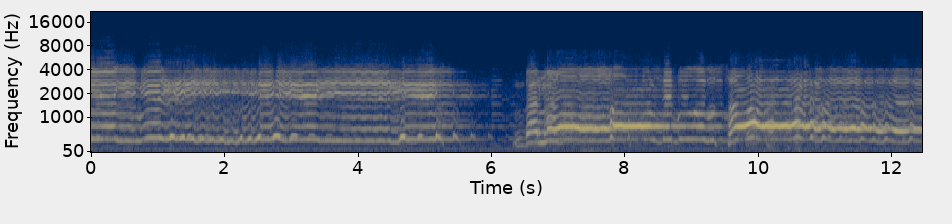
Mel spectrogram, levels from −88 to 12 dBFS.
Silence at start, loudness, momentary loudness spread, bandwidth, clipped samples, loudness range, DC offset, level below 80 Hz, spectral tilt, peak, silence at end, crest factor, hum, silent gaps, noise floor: 0 s; -23 LUFS; 11 LU; 6 kHz; under 0.1%; 6 LU; under 0.1%; -68 dBFS; -4 dB/octave; -14 dBFS; 0 s; 10 dB; none; none; -56 dBFS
